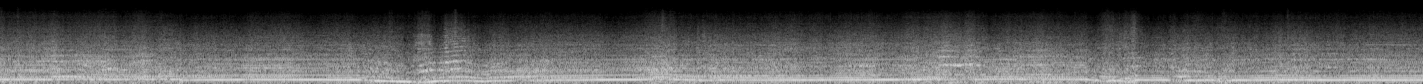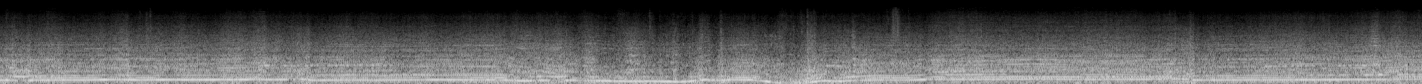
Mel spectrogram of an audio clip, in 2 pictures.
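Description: Volkswagen Golf rally car's four-cylinder engine, heard from inside the cabin, held at high revs at full throttle. Its pitch drops sharply and climbs back several times, about four seconds in, near eleven seconds and twice in a row after twenty seconds, as the driver lifts off and changes gear for corners.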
